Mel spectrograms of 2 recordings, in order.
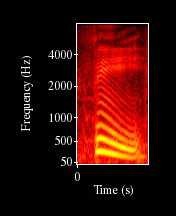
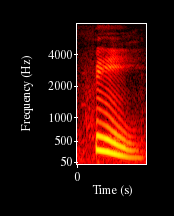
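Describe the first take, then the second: No difference in how they are said.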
